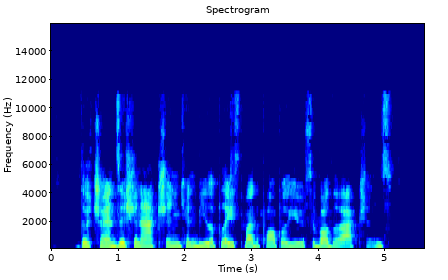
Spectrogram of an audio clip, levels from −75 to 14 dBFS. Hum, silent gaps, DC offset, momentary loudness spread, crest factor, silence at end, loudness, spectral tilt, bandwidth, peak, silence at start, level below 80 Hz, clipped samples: none; none; under 0.1%; 11 LU; 18 dB; 0.5 s; -30 LUFS; -4 dB/octave; 11.5 kHz; -12 dBFS; 0.4 s; -74 dBFS; under 0.1%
